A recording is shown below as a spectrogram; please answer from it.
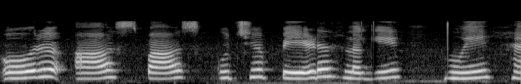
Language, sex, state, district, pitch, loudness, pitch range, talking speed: Hindi, female, Punjab, Pathankot, 300 Hz, -14 LUFS, 275-330 Hz, 80 wpm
